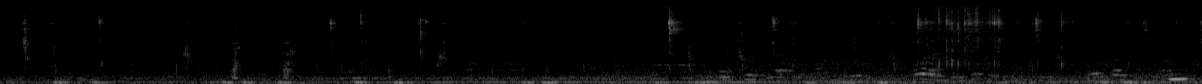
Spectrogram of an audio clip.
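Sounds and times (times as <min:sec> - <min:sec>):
crispy pork skin crackling: 0:06.7 - 0:11.6.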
